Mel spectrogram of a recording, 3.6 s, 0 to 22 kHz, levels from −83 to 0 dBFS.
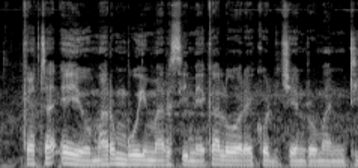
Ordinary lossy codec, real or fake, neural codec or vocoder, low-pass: none; real; none; none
